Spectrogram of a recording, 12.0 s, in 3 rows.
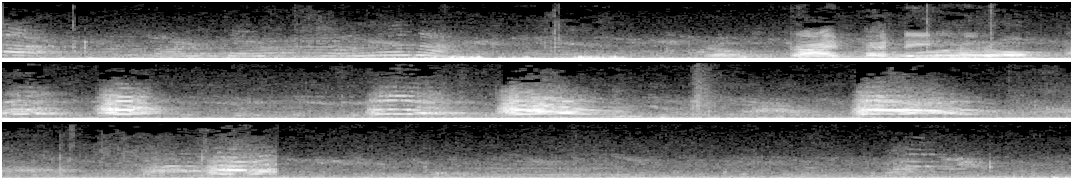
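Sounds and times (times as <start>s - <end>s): bird honking calls: 2.6s - 10.6s, 11.2s - 11.8s.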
